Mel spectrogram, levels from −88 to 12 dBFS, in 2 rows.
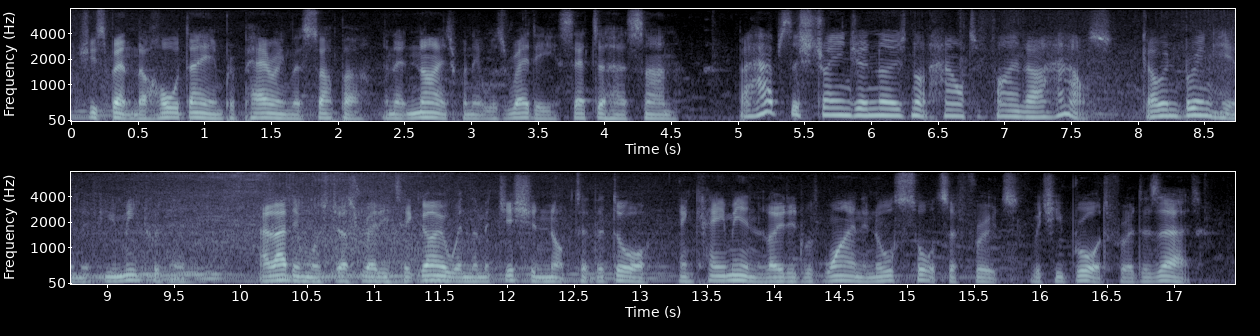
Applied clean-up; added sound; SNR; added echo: none; Motorcycle / Accelerating, revving, vroom; 13 dB; none.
